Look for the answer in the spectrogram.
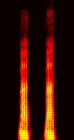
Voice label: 낮낮 낱소리 남자

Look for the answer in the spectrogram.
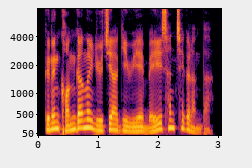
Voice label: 그는 건강을 유지하기 위해 매일 산책을 한다 문장 남자

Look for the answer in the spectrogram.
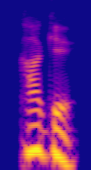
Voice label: "가게" 단어 남자

